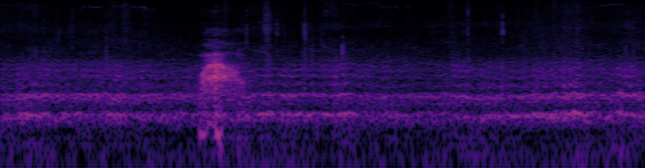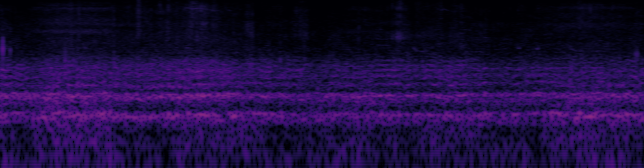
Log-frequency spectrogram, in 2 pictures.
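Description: Honey bees drone softly during a hive inspection, a faint, steady layered hum with one bee briefly buzzing close by near the start, and no talking.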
